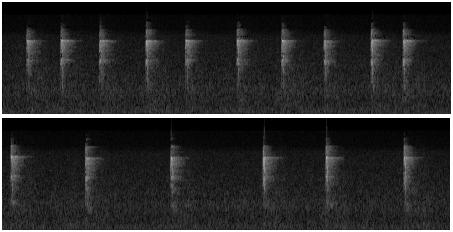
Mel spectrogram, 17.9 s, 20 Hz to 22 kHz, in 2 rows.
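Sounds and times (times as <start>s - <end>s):
Great Spotted Woodpecker Dendrocopos major kick calls: 0.5s - 4.1s, 4.7s - 6.8s, 7.4s - 8.4s, 9.1s - 9.6s, 10.6s - 11.1s, 12.3s - 12.8s, 14.2s - 14.6s, 15.4s - 15.9s, 17.0s - 17.5s.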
